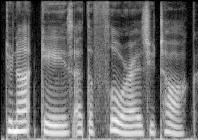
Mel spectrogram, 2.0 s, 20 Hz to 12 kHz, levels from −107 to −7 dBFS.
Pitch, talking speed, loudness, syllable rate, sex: 205 Hz, 270 wpm, -18 LUFS, 4.8 syllables/s, female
